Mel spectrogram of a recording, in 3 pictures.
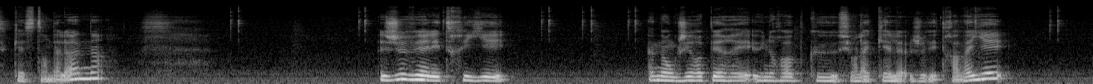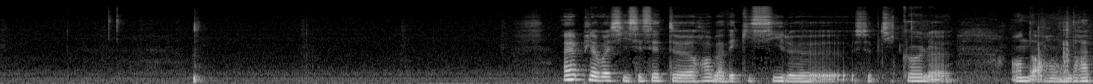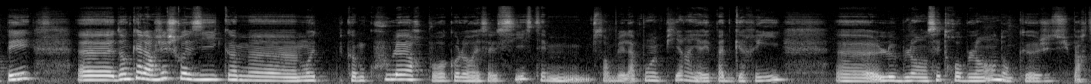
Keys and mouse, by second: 2.2 click, 3.5 click, 9.6 click, 11.9 click, 23.4 click.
